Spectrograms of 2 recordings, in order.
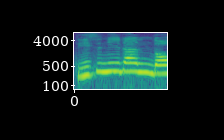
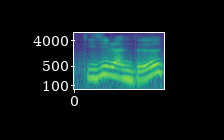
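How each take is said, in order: First: 디즈니랜드 called out high and loud; stressed high and loud. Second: Said in the usual way. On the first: Shown as a demonstration. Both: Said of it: "이제 친구는요".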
